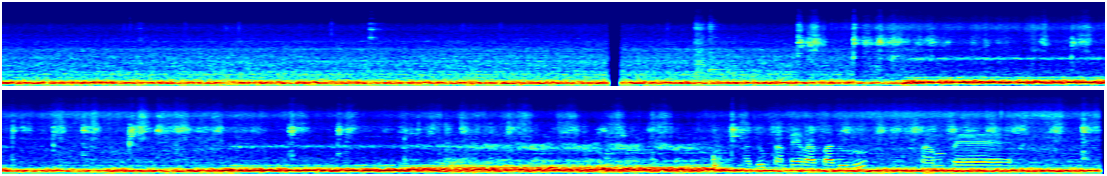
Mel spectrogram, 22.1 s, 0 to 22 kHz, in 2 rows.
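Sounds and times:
wok burner rumbling: 0:00.0 - 0:22.0
metal ladle scraping a wok: 0:08.0 - 0:22.0.

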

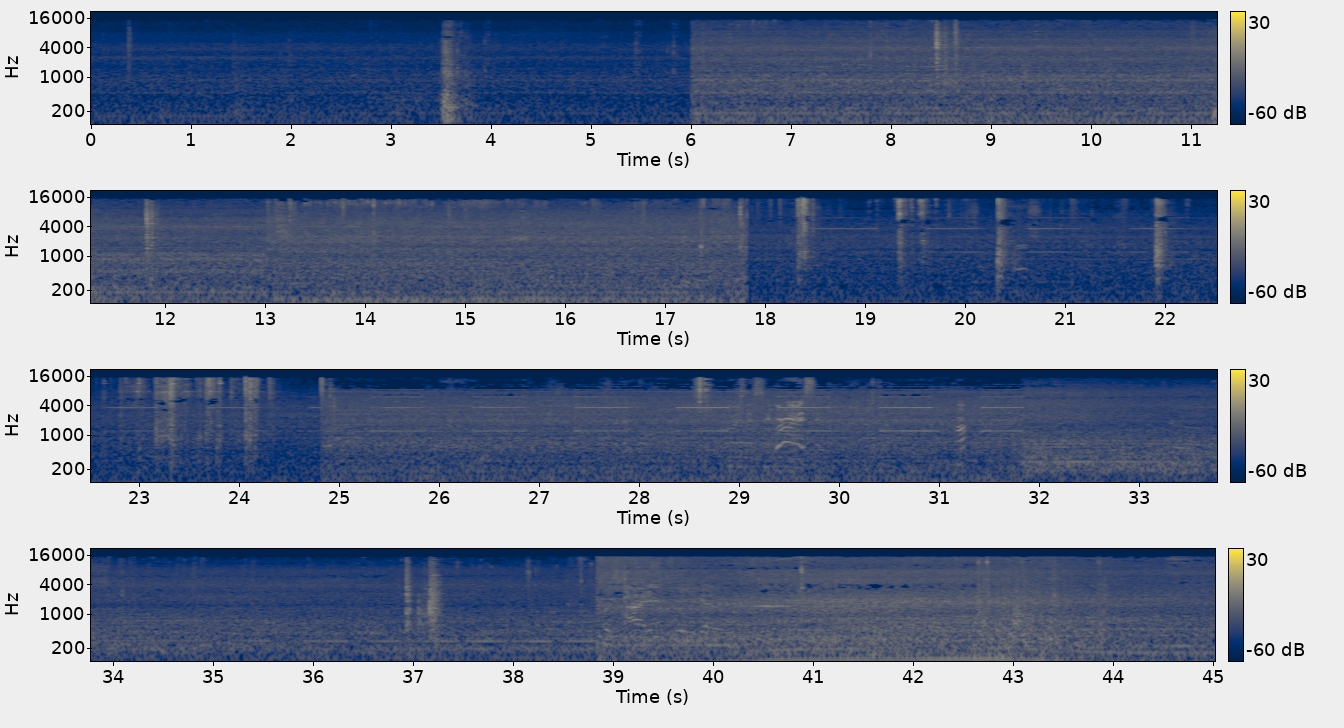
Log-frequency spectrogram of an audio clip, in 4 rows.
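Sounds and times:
vehicle backup alarm beeping: 0:06.0 - 0:15.8, 0:17.7 - 0:32.0, 0:38.9 - 0:40.9
distant engine drone: 0:06.0 - 0:22.9, 0:24.0 - 0:45.0.

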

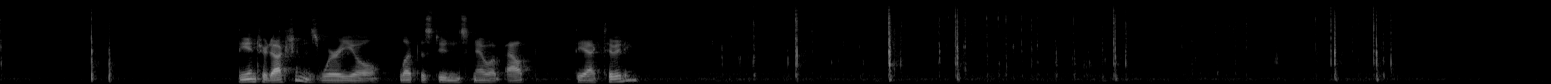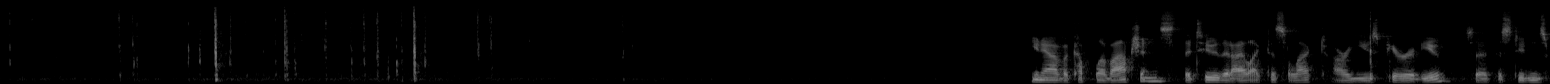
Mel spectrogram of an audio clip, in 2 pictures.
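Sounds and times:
typing on computer keyboard: 0:07.2 - 0:12.6, 0:13.2 - 0:14.0, 0:15.6 - 0:16.1, 0:16.7 - 0:20.5.

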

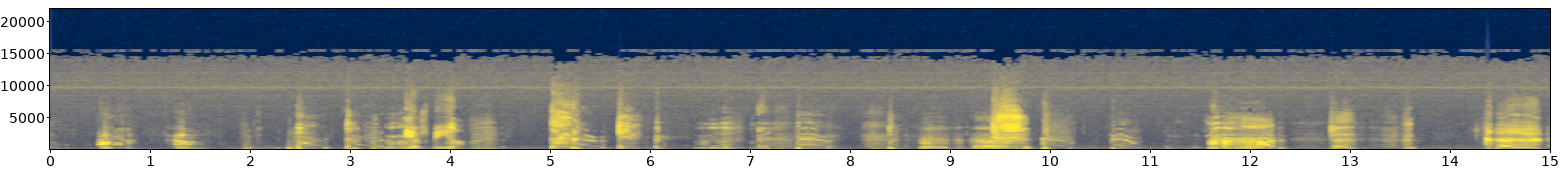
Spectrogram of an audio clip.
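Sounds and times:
man coughing and gasping: 0:00.5 - 0:04.2, 0:05.0 - 0:06.2, 0:07.0 - 0:13.7.

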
